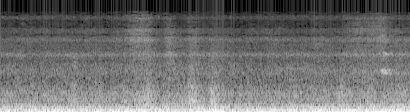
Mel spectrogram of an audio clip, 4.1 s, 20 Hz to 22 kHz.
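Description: Cabin sound of a KiHa 110 series diesel railcar: a steady low rumble of engine and running gear heard from inside the passenger car.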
